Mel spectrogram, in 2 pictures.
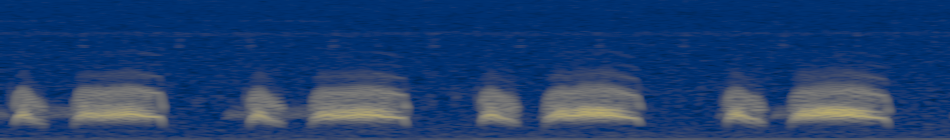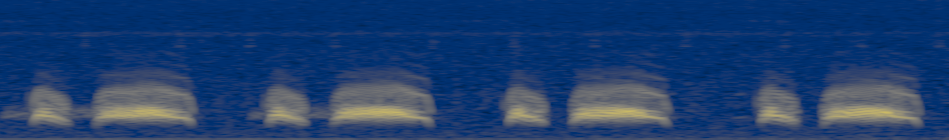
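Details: Spotted dove cooing to lure and trigger males: low hollow coos in pairs, a short note then a longer one, repeated steadily about every second and a half.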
